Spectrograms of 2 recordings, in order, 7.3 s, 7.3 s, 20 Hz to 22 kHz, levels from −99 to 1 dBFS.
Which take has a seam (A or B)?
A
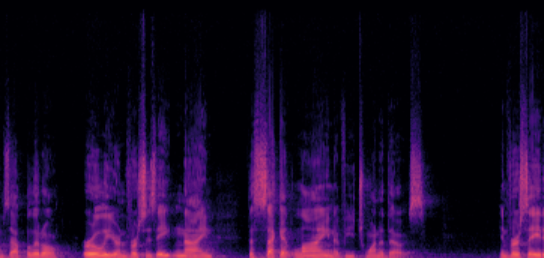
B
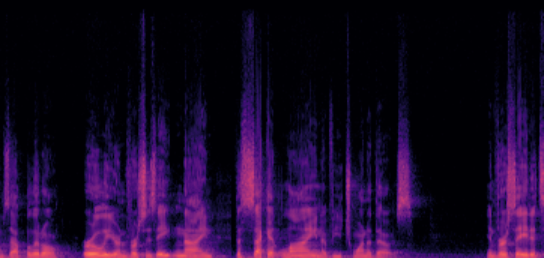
B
